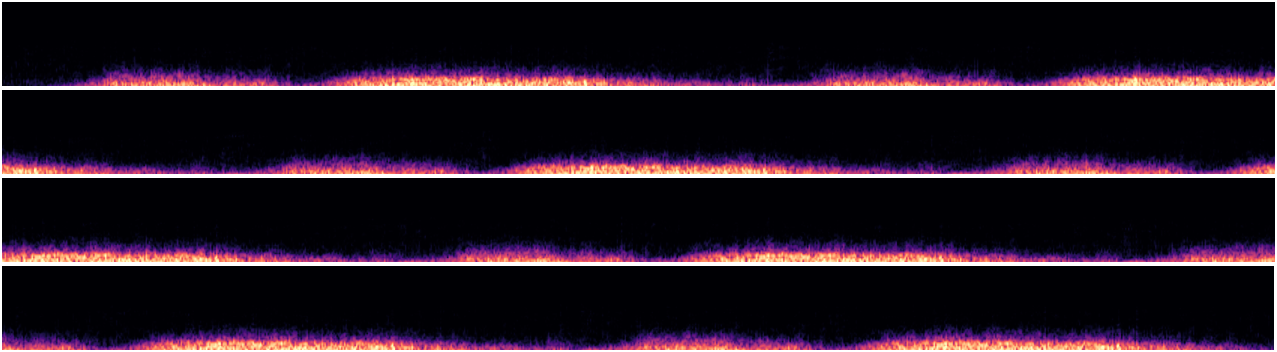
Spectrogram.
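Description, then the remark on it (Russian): Amphoric breathing heard on the right side of the chest over a large tuberculous lung cavity: a steady, repeating cycle of hollow, low, roaring breaths, each shorter inhale followed by a longer exhale, about ten cycles with no talking. “Справа, над симметричным участком грудной клетки, в зоне проекции крупной туберкулезной каверны, отчетливо выслушивается амфорическое дыхание.”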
